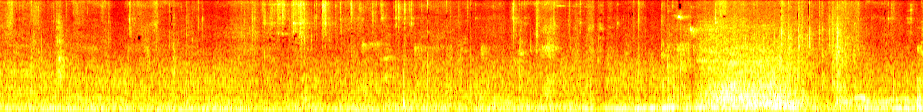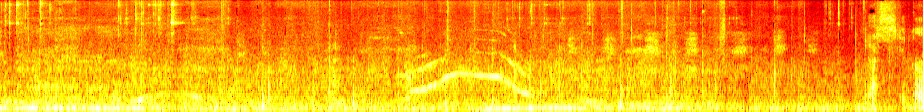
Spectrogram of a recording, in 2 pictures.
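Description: A small dog whining, a few short whines that rise and fall in pitch in the second half, over a steady low outdoor hum. A louder brief rush of noise comes about nine seconds in.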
